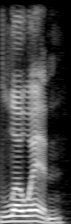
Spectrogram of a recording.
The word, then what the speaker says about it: Lohan: It's not, she said, commonly pronounced Lohan, but it's actually Lohan.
